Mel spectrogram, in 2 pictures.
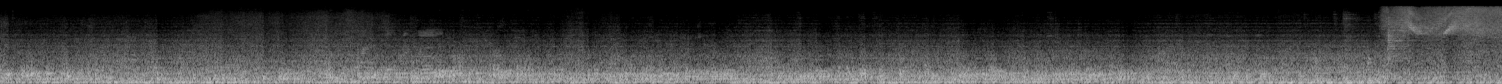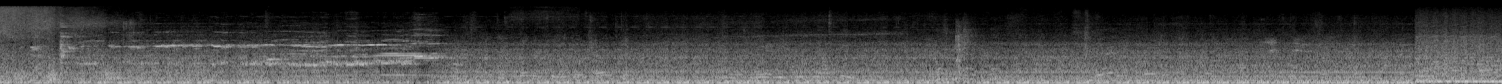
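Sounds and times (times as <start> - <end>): train wheels rumbling over rails: 0.0 - 30.0
wheels squealing: 13.9 - 19.7.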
